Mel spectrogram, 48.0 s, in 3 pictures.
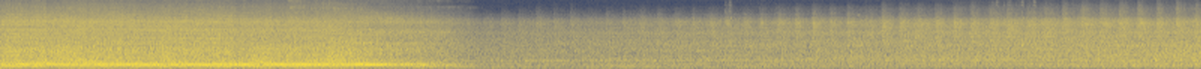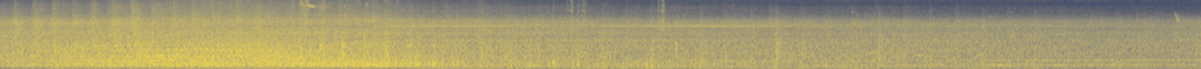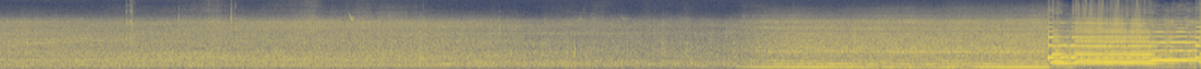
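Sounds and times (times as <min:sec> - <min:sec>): distant train: 0:00.0 - 0:48.0
railcar passing: 0:00.0 - 0:48.0.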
